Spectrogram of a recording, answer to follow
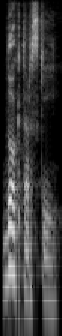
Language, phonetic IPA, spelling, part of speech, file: Russian, [ˈdoktərskʲɪj], докторский, adjective, Ru-докторский.ogg
- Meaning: 1. doctor's 2. doctoral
